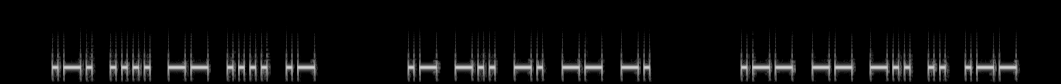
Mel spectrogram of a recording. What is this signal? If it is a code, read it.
Morse code, heard as a keyed tone, about 21 wpm, 800 Hz. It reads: RHMHA ADNMN WMDIW
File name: CW / DET / 1 3 1500C S B 20wpm 1754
